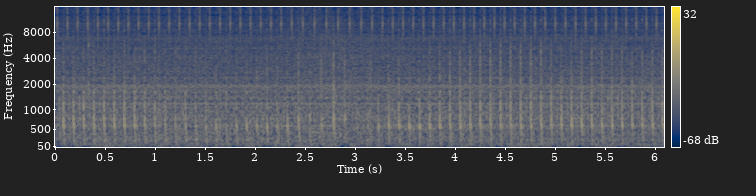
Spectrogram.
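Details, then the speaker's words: A spinning wheel spinning Shetland wool to lace weight, with the speed turned up a little, makes quiet, rapid, evenly spaced clicking that keeps pace with the wheel's rotation. The cause is unknown, and removing the orifice is being considered as a test. "Listen to that clicking noise. I'm not sure why it's doing that."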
